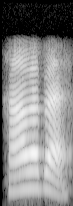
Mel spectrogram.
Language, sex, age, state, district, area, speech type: Odia, female, 30-45, Odisha, Dhenkanal, rural, conversation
